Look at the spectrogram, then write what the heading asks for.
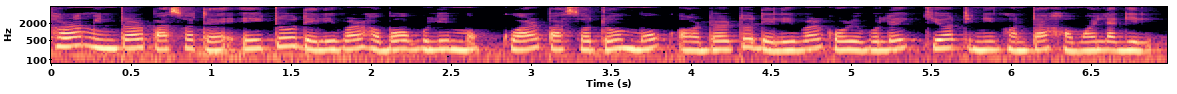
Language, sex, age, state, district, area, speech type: Assamese, female, 18-30, Assam, Nagaon, rural, read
